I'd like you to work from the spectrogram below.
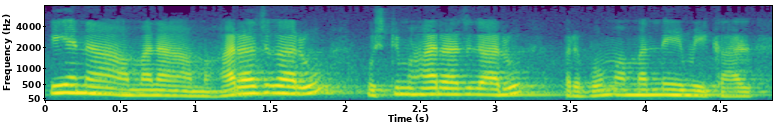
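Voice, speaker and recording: A woman's voice: on the low side, moderate pace, slight background noise, close to an everyday voice. A woman voicing a mocking adult male leader of a beggar gang in a storybook reading. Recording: dull lo-fi recording.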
